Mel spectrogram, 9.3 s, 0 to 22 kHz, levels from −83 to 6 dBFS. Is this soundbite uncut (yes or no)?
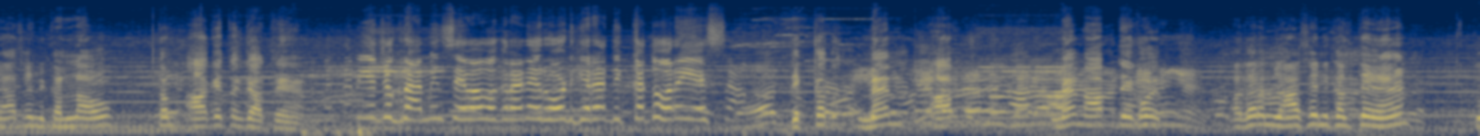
yes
